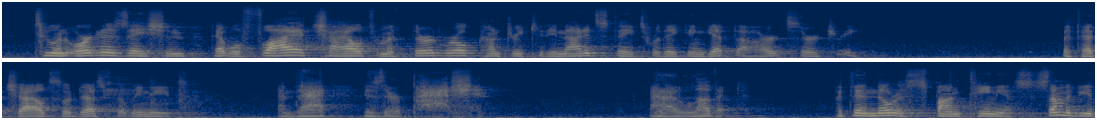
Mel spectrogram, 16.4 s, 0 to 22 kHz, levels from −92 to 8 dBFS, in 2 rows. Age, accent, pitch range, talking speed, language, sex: 60-79, American, 150-200 Hz, 165 wpm, English, male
